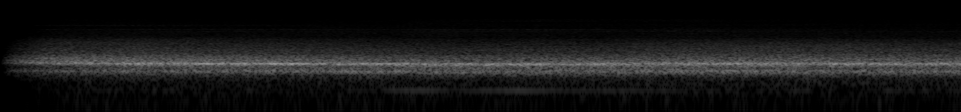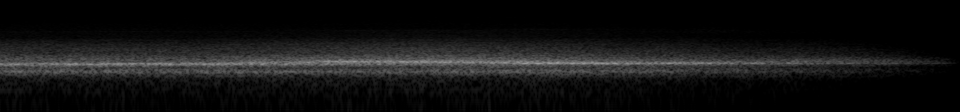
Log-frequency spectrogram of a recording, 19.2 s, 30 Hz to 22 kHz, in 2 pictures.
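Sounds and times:
strange eerie horror wind: 0:00.1 - 0:18.4.

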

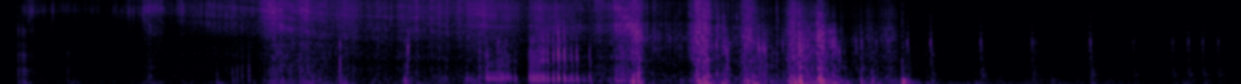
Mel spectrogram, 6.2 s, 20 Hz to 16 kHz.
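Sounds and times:
cardboard and plastic package opening slowly: 0:00.1 - 0:04.6.

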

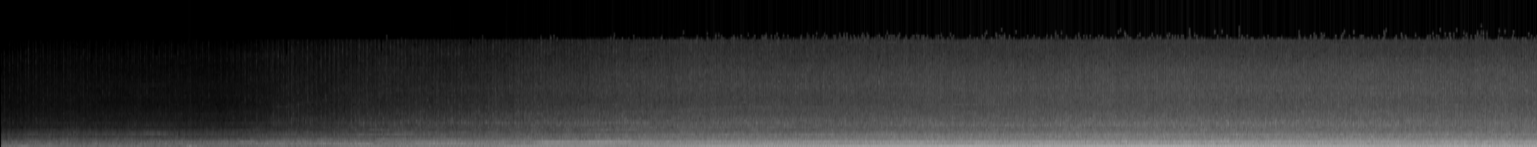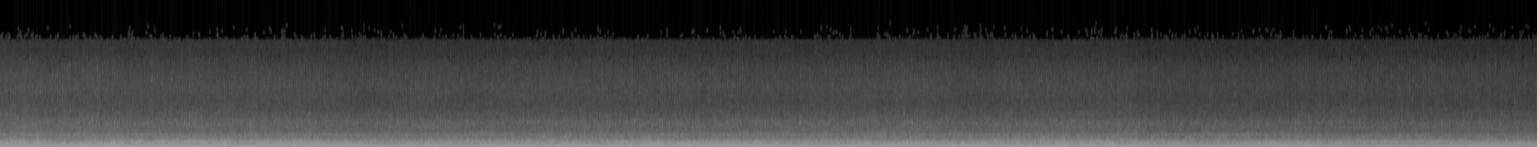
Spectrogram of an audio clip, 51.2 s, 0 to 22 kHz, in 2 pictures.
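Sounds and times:
WW2 P-40 Kittyhawk fighter plane taking off heard from the interior: 0:00.2 - 0:51.2.

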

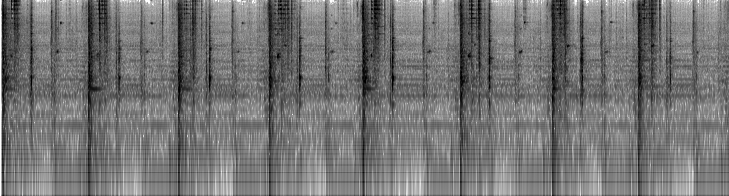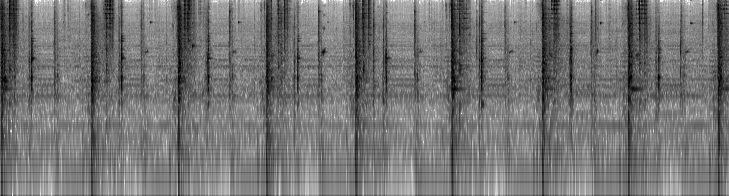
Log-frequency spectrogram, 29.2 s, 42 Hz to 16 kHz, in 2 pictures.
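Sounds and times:
factory metal shear machine pounding and squeaking: 0:00.0 - 0:29.1.

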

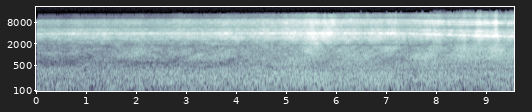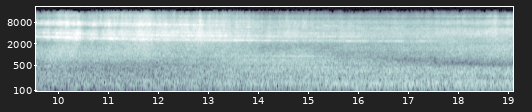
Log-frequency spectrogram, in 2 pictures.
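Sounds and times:
RAAF FA-18 Hornet fighter jet taxiing: 0:00.1 - 0:19.1.

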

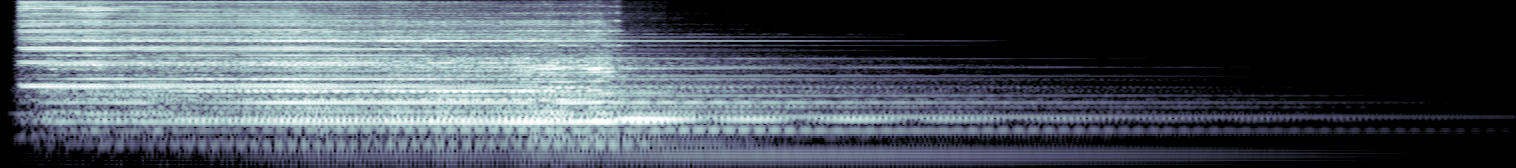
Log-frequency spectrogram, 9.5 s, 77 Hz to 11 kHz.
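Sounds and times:
cartoon autoharp string scraped with a bow: 0:00.1 - 0:05.8.

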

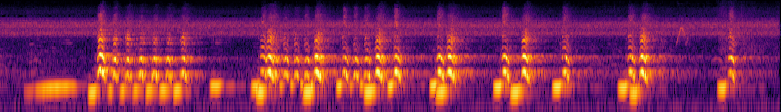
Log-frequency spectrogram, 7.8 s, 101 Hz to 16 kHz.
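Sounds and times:
siamang pair call with hooting, barks and yelps: 0:00.9 - 0:02.0, 0:02.6 - 0:07.5.

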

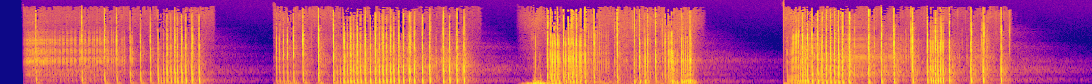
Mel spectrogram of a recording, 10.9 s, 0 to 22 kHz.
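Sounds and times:
wood creaking: 0:00.2 - 0:02.1, 0:02.8 - 0:04.5, 0:05.2 - 0:07.0, 0:07.8 - 0:10.1.

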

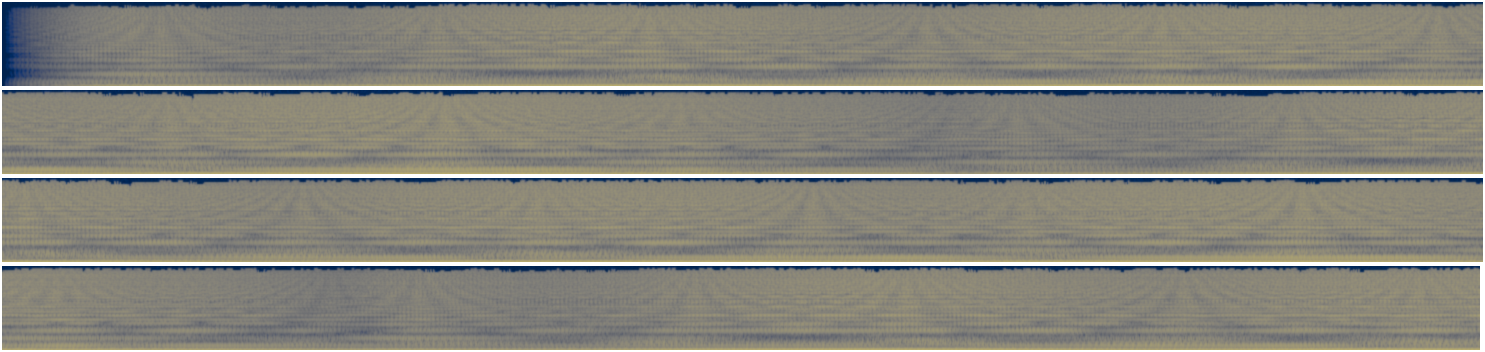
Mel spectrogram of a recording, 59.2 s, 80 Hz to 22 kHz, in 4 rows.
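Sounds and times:
sci-fi electrical hum: 0:00.2 - 0:59.2.

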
